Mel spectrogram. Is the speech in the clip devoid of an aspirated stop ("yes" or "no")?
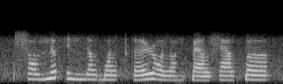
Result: no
